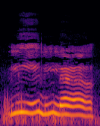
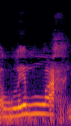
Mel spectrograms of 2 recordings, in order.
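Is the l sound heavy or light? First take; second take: light; heavy. First: The l sound is light and thin. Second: The l sound is heavy and thick. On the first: The speaker calls it right. "dibaca tipis" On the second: The speaker calls it wrong. "Itu dah tebal ya"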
